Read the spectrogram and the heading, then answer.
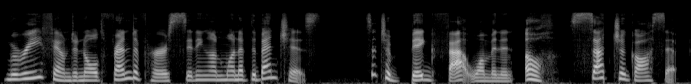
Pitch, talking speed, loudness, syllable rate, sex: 210 Hz, 190 wpm, -22 LUFS, 5.0 syllables/s, female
